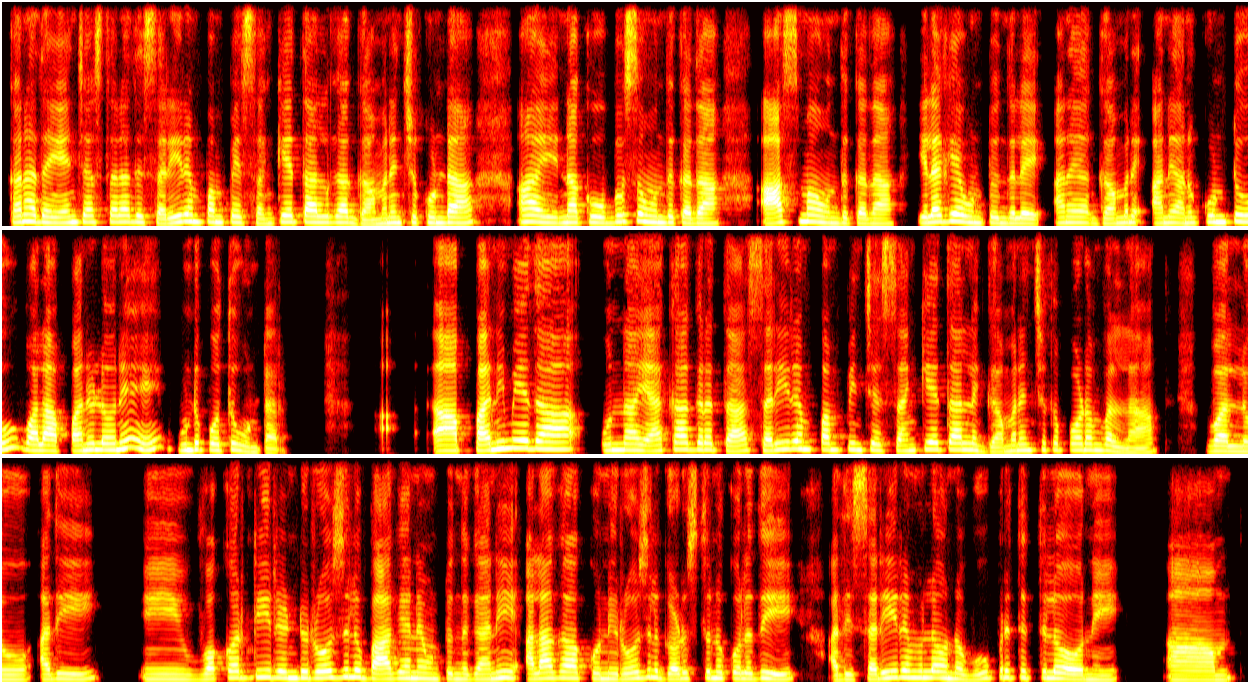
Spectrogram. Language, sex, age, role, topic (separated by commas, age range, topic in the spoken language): Telugu, female, 40-44, guest, మీ శరీరం పంపే సంకేతాలను మీరు సాధారణంగా ఎలా గుర్తిస్తారు?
